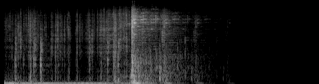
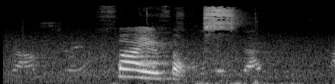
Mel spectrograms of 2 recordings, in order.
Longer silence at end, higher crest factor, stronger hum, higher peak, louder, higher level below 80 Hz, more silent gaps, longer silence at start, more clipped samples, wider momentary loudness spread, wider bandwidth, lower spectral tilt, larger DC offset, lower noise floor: first, 1.2 s vs 0 s; first, 28 dB vs 16 dB; neither; about the same, 0 dBFS vs -2 dBFS; second, -24 LUFS vs -14 LUFS; first, -38 dBFS vs -46 dBFS; neither; about the same, 0.05 s vs 0.15 s; neither; second, 20 LU vs 25 LU; first, over 20 kHz vs 16.5 kHz; about the same, -1 dB/octave vs -1 dB/octave; neither; first, -88 dBFS vs -41 dBFS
